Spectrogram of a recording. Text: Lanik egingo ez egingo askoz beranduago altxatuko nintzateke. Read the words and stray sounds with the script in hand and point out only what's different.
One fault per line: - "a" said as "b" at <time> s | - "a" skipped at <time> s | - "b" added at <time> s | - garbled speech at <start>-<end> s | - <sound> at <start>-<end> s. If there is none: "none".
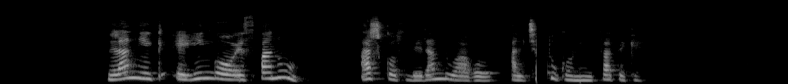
- "egingo" said as "banu" at 2.7 s
- dropout at 5.4-5.5 s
